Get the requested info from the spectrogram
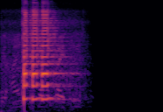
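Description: A short vehicle horn toot, starting sharply about a third of a second in and fading away within about a second, from the departing refrigerated delivery truck.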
